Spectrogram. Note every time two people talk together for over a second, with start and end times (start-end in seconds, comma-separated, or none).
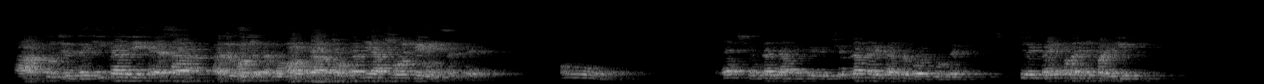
none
